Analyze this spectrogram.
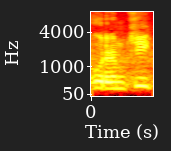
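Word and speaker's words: Ürümqi: It is written 'Urümqi' but it is pronounced 'Urümchi' Q is read as 'Chi' in Chinese.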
